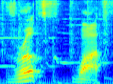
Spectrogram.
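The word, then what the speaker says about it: Wrocław: In English it is said as Roswaf. Roswaf.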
